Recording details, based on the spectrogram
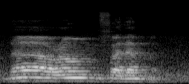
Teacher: You hear the ghunna, but you don't hear the noon. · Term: ikhfa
